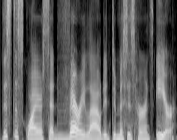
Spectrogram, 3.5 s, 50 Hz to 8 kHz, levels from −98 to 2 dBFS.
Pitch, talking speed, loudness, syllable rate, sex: 195 Hz, 170 wpm, -16 LUFS, 3.9 syllables/s, female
